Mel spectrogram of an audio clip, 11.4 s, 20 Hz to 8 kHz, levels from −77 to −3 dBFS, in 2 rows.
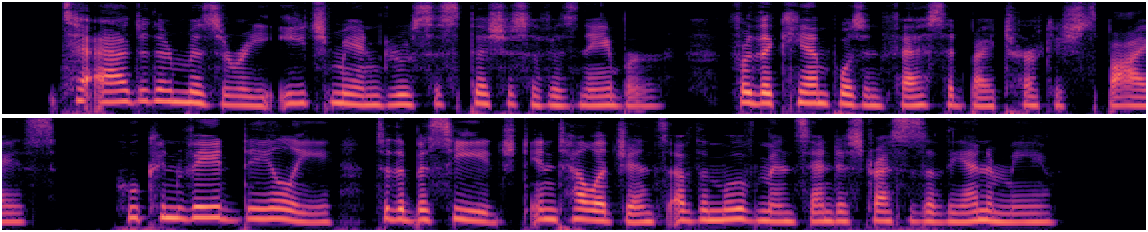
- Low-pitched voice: No, high, 200 Hz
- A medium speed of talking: Yes, average, 185 wpm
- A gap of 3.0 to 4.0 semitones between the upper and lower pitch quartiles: Yes, average, 3.5 semitones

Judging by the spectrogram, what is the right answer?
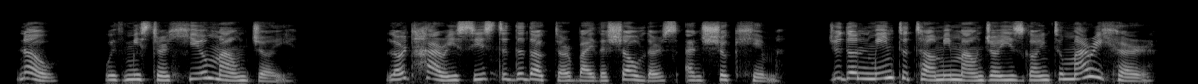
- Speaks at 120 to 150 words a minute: Yes, average, 140 wpm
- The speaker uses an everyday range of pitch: Yes, average, 4.8 semitones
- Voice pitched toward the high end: Yes, high, 205 Hz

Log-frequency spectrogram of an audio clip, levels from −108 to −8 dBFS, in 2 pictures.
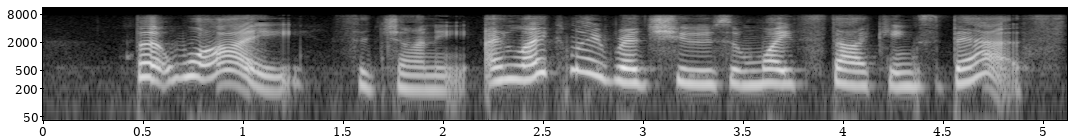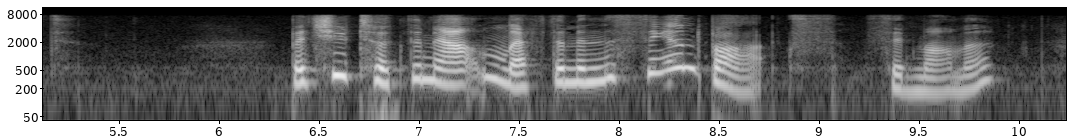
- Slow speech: No, average, 160 wpm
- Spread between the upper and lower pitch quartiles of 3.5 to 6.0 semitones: Yes, average, 4.7 semitones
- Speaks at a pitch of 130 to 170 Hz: No, very high, 265 Hz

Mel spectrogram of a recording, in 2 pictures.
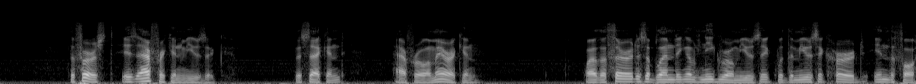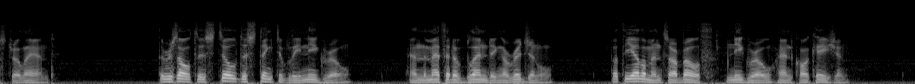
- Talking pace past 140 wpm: Yes, average, 150 wpm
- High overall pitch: No, low, 105 Hz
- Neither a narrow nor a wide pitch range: Yes, average, 3.7 semitones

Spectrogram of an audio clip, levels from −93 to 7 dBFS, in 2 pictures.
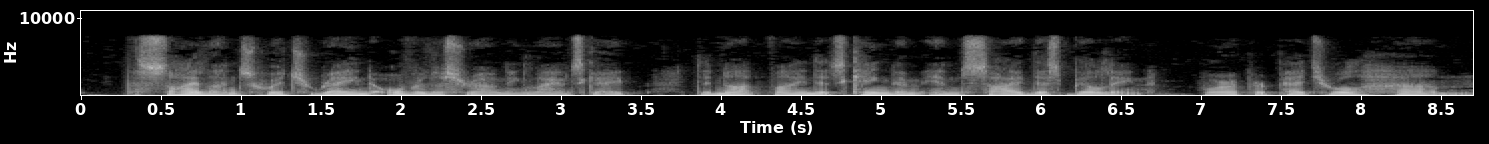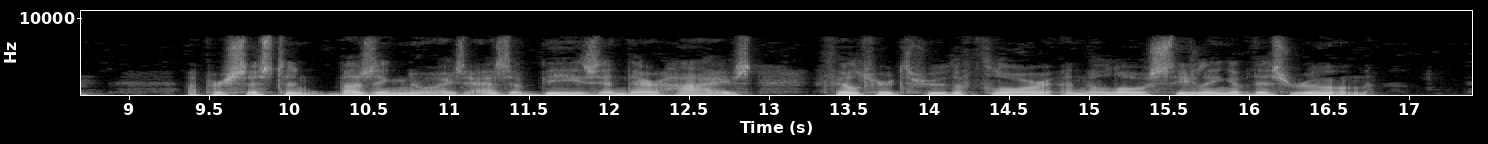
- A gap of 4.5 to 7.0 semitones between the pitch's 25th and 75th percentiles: Yes, average, 5.2 semitones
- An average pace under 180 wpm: Yes, average, 140 wpm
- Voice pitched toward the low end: Yes, very low, 95 Hz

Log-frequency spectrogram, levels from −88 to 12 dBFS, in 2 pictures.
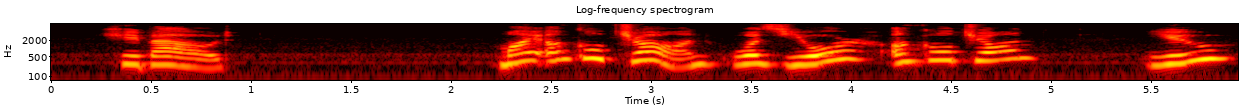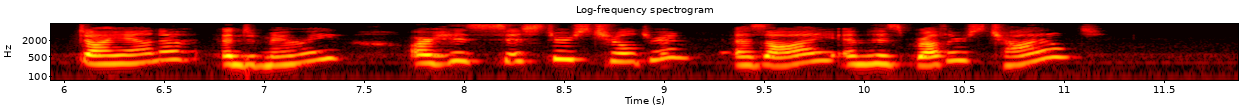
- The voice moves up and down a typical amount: No, wide, 6.1 semitones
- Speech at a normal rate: No, slow, 115 wpm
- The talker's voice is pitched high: Yes, very high, 320 Hz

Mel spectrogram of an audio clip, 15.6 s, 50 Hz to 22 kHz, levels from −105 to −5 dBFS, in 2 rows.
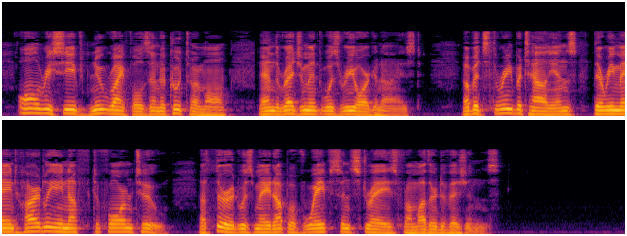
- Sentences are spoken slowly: Yes, slow, 125 wpm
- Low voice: Yes, low, 120 Hz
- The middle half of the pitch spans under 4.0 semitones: Yes, average, 3.6 semitones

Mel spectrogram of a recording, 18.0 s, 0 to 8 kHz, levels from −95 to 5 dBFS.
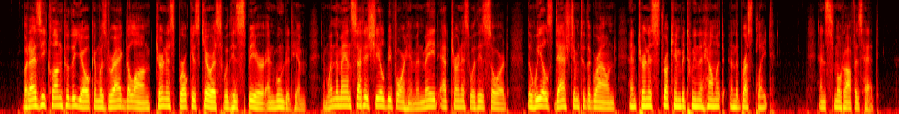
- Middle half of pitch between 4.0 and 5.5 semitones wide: No, average, 3.6 semitones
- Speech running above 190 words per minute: Yes, average, 200 wpm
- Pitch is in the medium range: No, low, 125 Hz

